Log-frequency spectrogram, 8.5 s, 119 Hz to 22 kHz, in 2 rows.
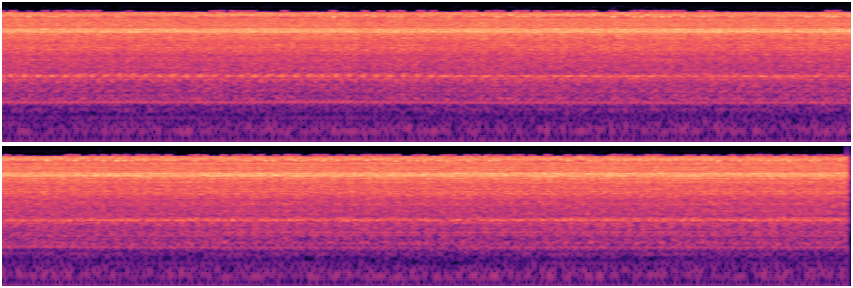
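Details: Toyota 2ZZ-GE engine: steady, even idle with a constant hiss from the aftermarket induction kit over a smooth hum, no ticks or knocks; normal idle.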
